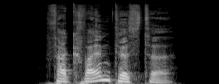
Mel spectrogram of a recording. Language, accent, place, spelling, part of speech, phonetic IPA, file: German, Germany, Berlin, verqualmteste, adjective, [fɛɐ̯ˈkvalmtəstə], De-verqualmteste.ogg
- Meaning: inflection of verqualmt: 1. strong/mixed nominative/accusative feminine singular superlative degree 2. strong nominative/accusative plural superlative degree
